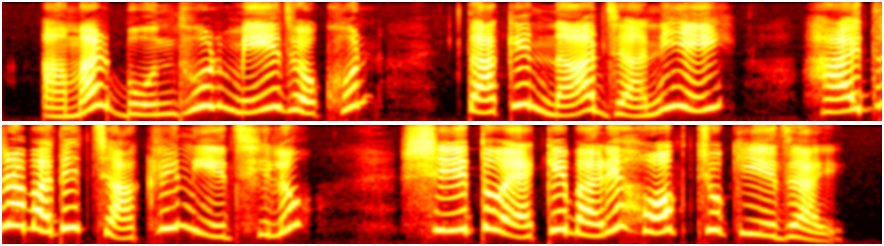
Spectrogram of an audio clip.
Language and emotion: Bengali, surprised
